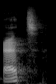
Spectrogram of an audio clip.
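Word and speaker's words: את: That word in between, es, The Israeli pronunciation of that would be et.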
